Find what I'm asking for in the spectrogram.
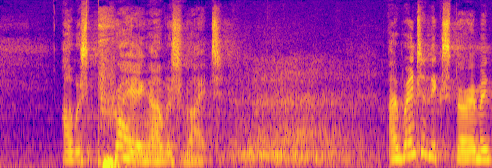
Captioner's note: audience laughing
